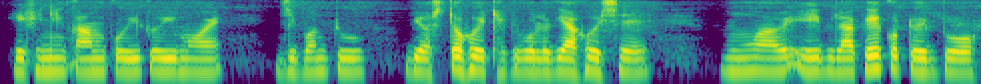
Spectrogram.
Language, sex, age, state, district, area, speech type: Assamese, female, 60+, Assam, Dibrugarh, rural, spontaneous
